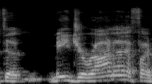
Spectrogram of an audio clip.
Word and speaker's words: Majorana: Microsoft says that Majorana, if I pronounce it correctly, too.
